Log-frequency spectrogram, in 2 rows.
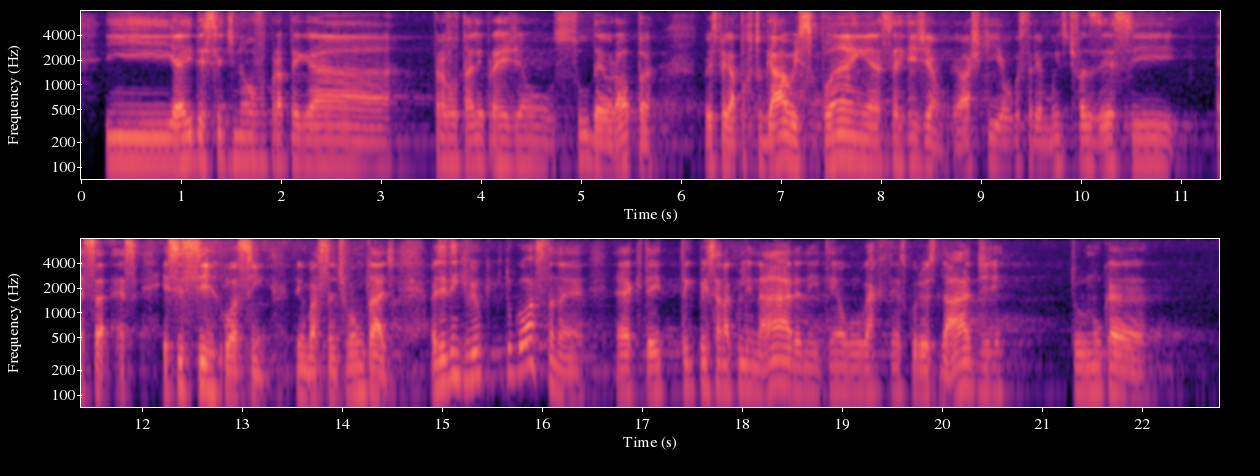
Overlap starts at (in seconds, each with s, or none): none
